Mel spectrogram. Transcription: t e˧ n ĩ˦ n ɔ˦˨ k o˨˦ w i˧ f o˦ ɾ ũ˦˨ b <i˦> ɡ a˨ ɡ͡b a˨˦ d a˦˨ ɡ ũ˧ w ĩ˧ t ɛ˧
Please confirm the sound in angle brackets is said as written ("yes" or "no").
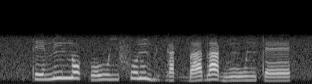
no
